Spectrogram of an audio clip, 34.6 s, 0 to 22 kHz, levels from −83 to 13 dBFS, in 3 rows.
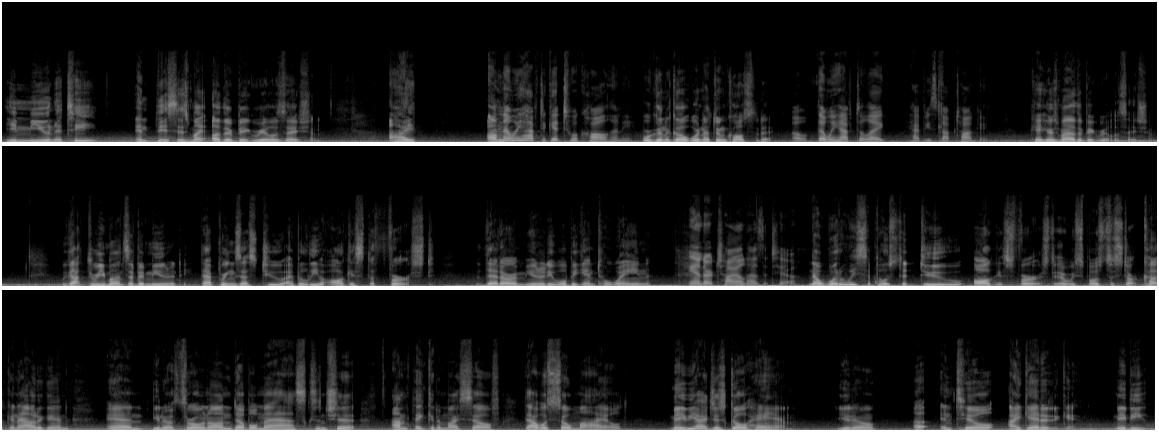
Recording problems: low rumble; faint; throughout; 25 dB below the speech

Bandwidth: 14.5 kHz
